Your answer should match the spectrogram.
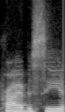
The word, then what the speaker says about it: privacy: on the value of privacy about alone time and everything else ok winners pronounce it with a short I so I'm gonna try to be conscious of that excellent yeah no it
